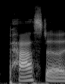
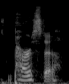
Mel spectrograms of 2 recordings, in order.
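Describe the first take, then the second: First: The first syllable has no r-like sound. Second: The first syllable sounds like 'par'. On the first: This is how the speaker normally says it. "I also say pasta" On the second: This is how British speakers say it. "If you ask the Brits, pasta contains an R in it"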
